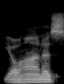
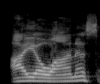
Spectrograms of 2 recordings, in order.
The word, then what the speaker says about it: Johannes: we're walking to the treaty room to greet Johannes who's pulling up in a motorcade any minute and on the walk Trump is saying so how do you pronounce this guy's name IO honest I said no no Johannes okay Johannes when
